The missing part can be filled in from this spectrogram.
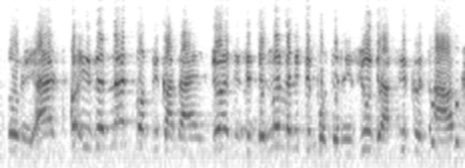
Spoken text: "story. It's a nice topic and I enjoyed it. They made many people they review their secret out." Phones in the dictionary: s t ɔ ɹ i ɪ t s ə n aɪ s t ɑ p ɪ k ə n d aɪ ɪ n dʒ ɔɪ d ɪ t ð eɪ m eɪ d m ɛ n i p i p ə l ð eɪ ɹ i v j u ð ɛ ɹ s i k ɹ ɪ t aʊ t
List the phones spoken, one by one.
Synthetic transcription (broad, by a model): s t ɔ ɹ i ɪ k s ə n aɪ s t ɑ p ɪ k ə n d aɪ ɪ n dʒ ɔɪ d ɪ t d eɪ m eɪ m ɛ n i p i p ə l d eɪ ɹ i v j u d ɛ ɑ s i k ɹ ɪ t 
